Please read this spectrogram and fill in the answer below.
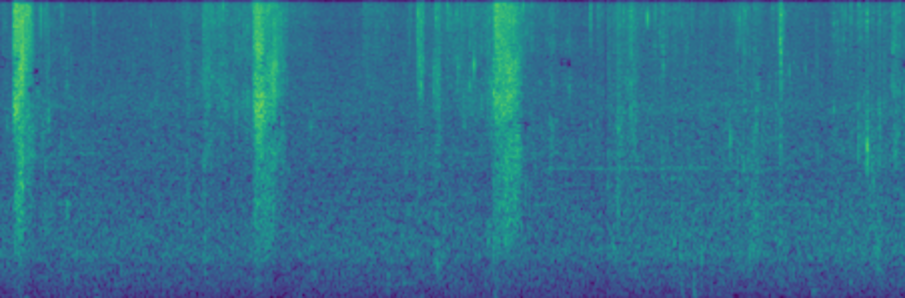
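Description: Shallow river running steadily over stones, with three loud splashes as a fabric car floor mat is swung and slapped into the water to rinse it: right at the start, about two and a half seconds in, and about five seconds in.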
